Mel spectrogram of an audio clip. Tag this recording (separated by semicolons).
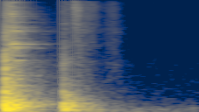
brick; brickle; bricks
